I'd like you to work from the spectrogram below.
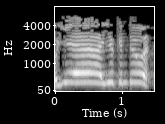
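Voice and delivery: high, loud crowd cheer; excited crowd hollering encouragement. Acted. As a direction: cheer him on like a crowd at the falls. Crowd cheering the tightrope walker.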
